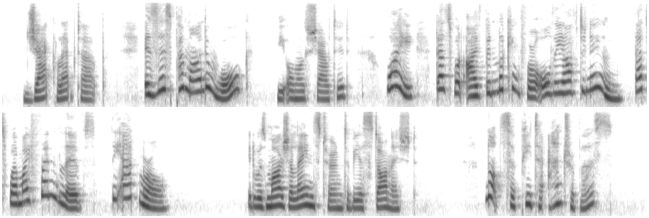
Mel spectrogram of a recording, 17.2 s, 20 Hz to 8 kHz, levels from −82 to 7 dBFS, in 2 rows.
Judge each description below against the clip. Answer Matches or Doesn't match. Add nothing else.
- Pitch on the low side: Doesn't match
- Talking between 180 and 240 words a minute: Doesn't match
